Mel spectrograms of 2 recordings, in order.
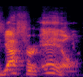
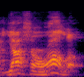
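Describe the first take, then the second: First: The name ends with a final L sound. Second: The name ends with an extra vowel sound. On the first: The speaker calls it right. "It's Yashar El" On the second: The speaker calls it wrong. "It's not Yasharala"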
